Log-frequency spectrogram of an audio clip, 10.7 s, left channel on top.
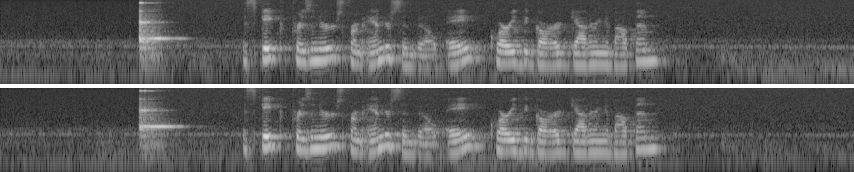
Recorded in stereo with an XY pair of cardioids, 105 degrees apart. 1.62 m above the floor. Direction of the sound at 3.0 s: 5° left.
